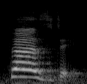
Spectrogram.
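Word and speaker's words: Thursday: আমি কি আরটাকে উচ্চারণ করেছি? No, just থার্সডে.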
